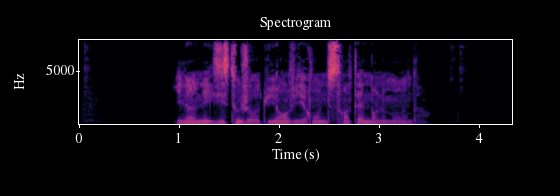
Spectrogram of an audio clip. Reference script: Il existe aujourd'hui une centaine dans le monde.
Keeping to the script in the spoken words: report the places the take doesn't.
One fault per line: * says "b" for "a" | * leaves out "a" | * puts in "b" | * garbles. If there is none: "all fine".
* puts in "en"
* puts in "environ"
